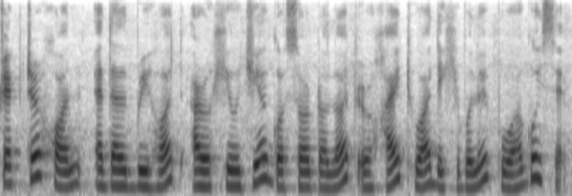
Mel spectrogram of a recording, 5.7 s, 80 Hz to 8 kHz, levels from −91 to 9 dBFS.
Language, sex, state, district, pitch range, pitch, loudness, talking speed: Assamese, female, Assam, Kamrup Metropolitan, 180-220 Hz, 185 Hz, -16 LUFS, 125 wpm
